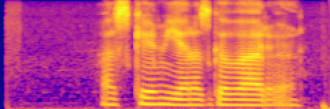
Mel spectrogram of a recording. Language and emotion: Russian, neutral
